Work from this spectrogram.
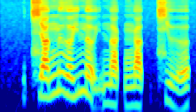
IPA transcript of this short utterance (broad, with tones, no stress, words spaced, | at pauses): t͡ɕa˨˦nɣə˨˦jnə̰ː˧˨j na˨˩k̚ŋa˨˩t̚ t͡ɕɨ˧˩˨ə̯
